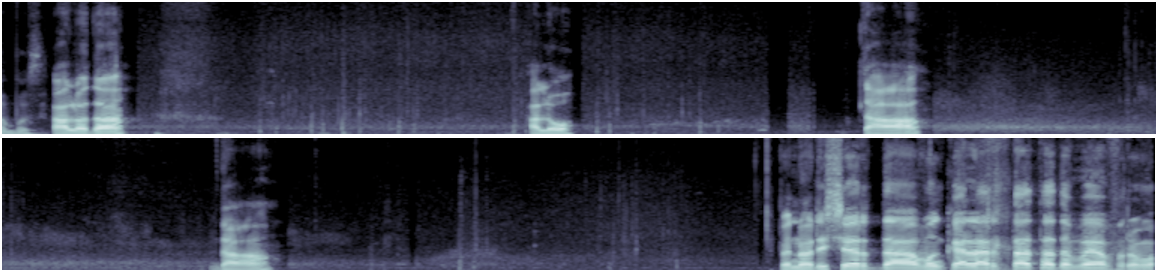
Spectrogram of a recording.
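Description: A young man talks with animation into a close microphone, in short bursts.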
